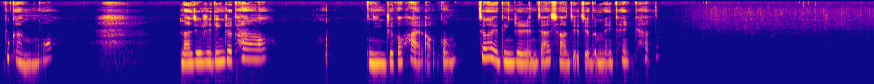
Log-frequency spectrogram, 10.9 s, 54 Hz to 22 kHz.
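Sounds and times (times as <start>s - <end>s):
speech: 0.1s - 1.5s, 2.2s - 3.4s, 4.0s - 8.3s
shower running in a bathroom: 8.5s - 10.9s.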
